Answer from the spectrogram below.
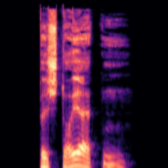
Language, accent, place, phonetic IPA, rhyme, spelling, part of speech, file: German, Germany, Berlin, [bəˈʃtɔɪ̯ɐtn̩], -ɔɪ̯ɐtn̩, besteuerten, adjective / verb, De-besteuerten.ogg
- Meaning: inflection of besteuern: 1. first/third-person plural preterite 2. first/third-person plural subjunctive II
